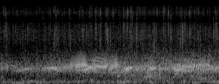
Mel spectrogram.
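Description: Male red scorpionfish, camouflaged in Posidonia seagrass, croak underwater, recorded with a hydrophone from a boat: low rough grunting calls rising over a steady hiss and fine crackle from snapping and pistol shrimp, continuous and moderately loud with no talking.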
